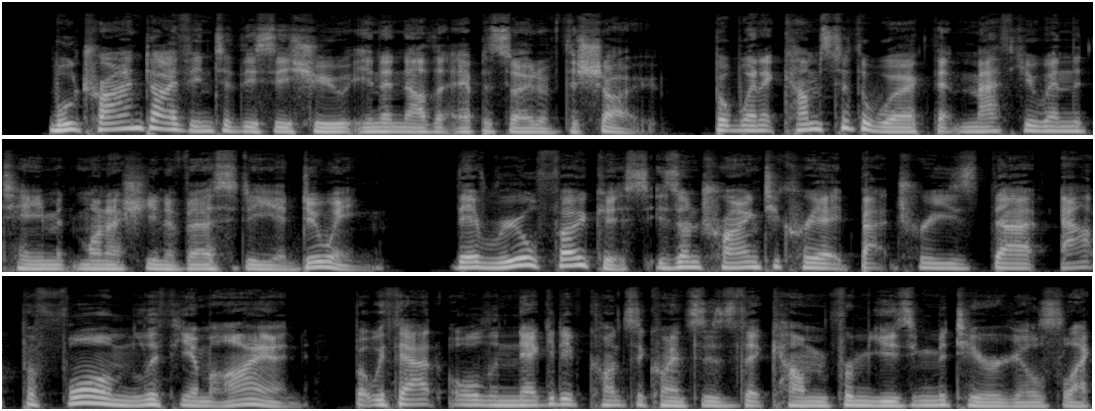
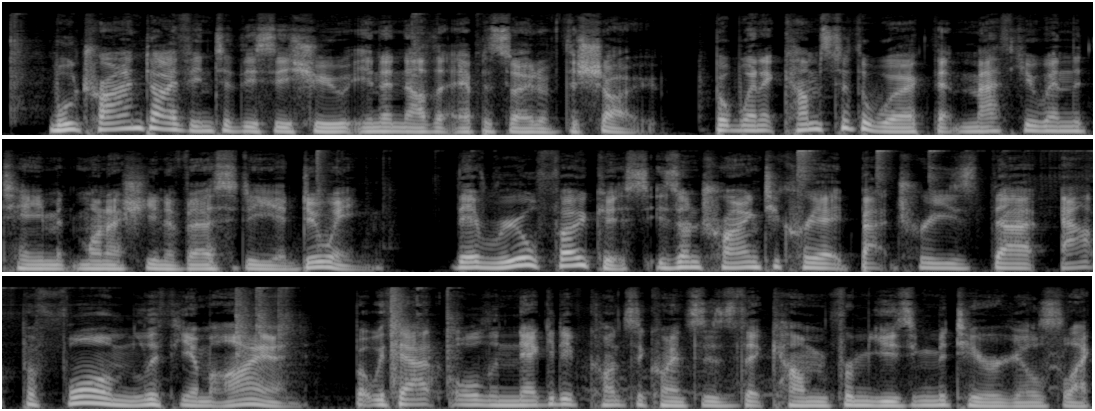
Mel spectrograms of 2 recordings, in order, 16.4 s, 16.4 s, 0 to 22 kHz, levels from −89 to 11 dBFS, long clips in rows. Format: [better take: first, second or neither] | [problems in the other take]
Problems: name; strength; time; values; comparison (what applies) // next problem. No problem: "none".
first | household noises; noticeable; throughout; 15 dB below the speech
